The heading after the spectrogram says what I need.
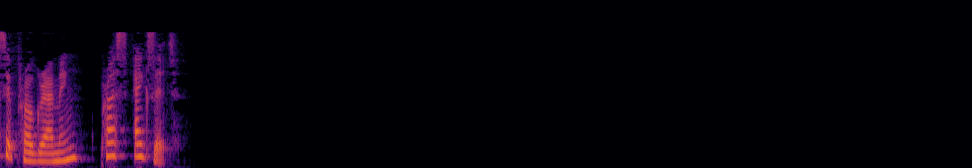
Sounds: speech

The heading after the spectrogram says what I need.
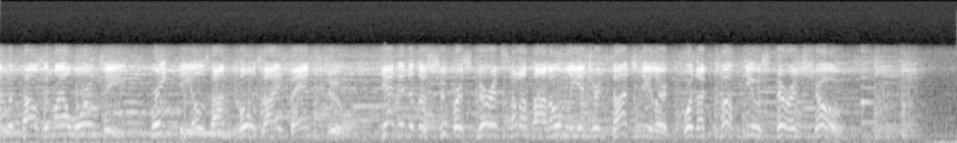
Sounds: music
speech

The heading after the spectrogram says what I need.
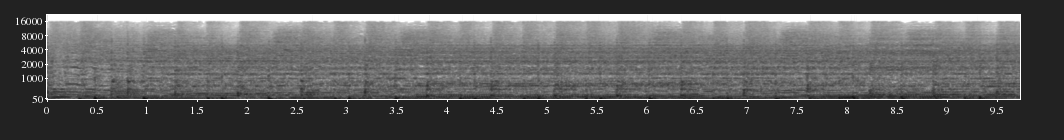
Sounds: music
heavy metal
progressive rock
rock and roll

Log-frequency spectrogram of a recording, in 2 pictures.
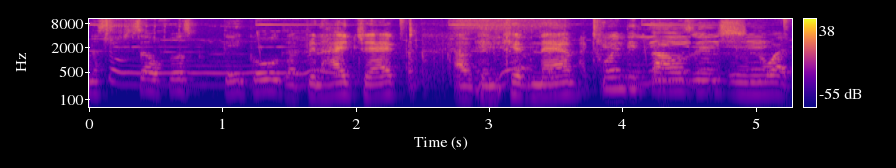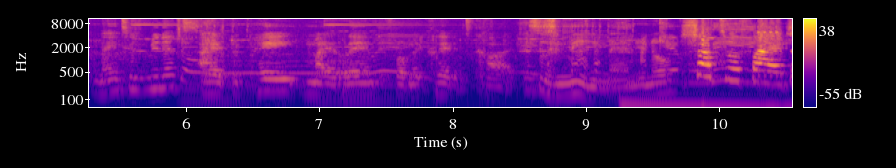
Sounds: speech
music

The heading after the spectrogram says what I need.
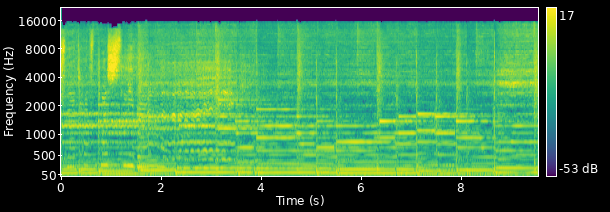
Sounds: music

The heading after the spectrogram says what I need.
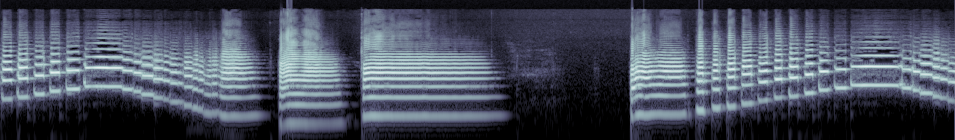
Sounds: playing cornet

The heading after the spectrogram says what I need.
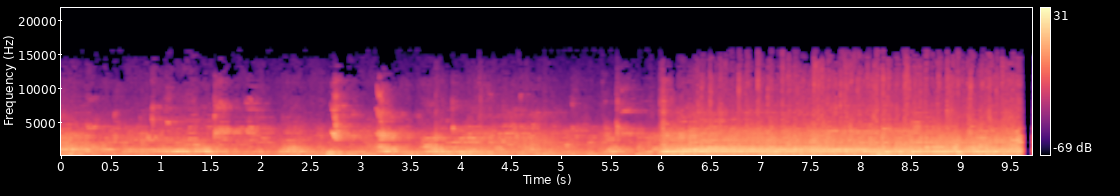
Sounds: speech
music

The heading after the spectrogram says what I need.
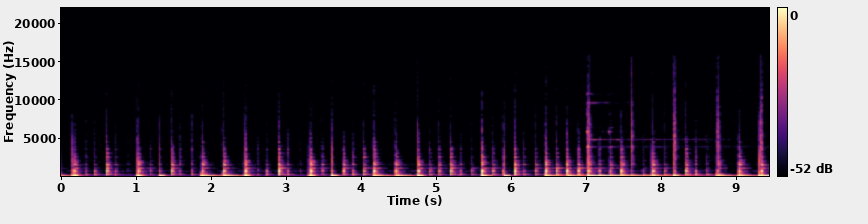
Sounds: music
wood block

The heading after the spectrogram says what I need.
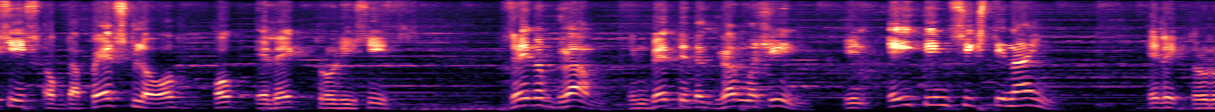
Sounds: speech
music

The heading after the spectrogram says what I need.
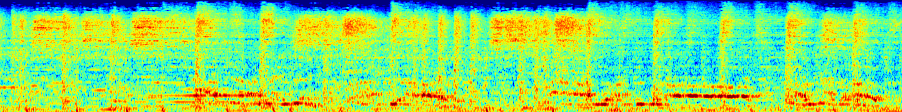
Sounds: music
singing
rock music

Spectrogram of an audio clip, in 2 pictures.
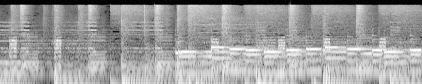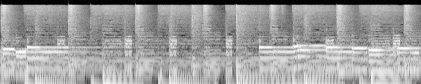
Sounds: music

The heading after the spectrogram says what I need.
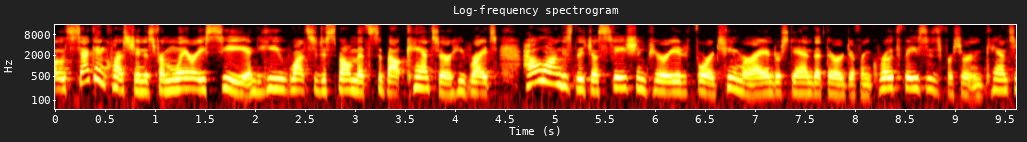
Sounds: speech

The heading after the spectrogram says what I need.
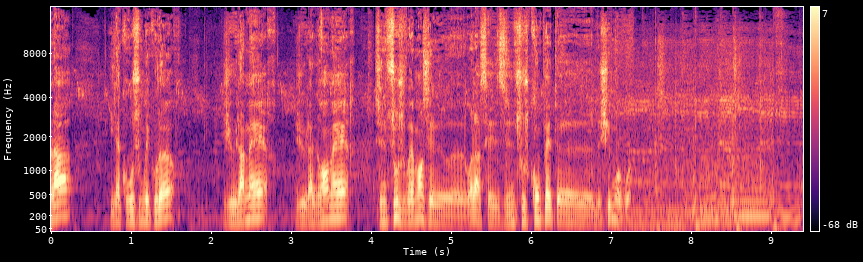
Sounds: speech
chop
music

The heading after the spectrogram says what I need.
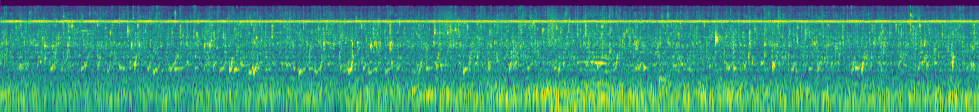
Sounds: frog croaking

